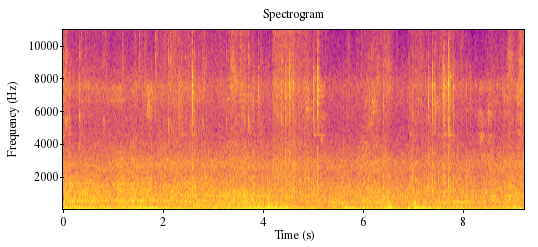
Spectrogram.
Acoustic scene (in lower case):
bus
